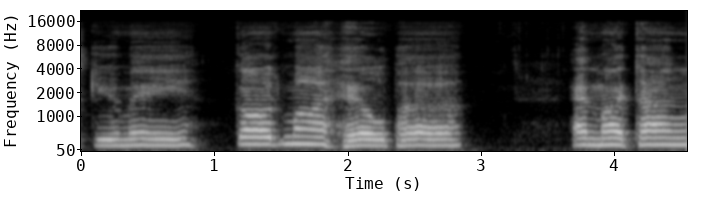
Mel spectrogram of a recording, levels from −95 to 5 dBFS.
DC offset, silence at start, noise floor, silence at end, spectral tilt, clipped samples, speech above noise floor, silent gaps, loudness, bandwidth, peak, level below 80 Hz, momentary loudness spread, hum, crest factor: under 0.1%; 0.1 s; -71 dBFS; 0 s; -7.5 dB/octave; under 0.1%; 47 dB; none; -25 LUFS; 16 kHz; -10 dBFS; -68 dBFS; 8 LU; none; 16 dB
